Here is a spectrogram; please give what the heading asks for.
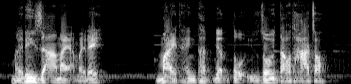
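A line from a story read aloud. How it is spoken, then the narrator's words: Stern shout. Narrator (Vietnamese): Ông quát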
